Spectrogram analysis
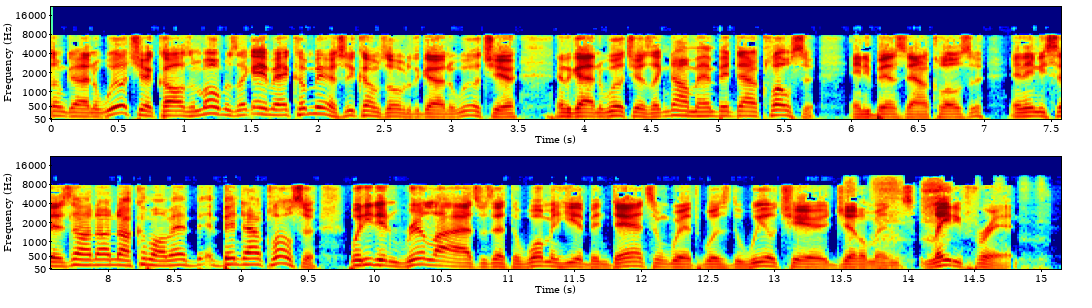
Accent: Texas, United States; I grew up in Texas. I went to school in a town with 1,500 people.

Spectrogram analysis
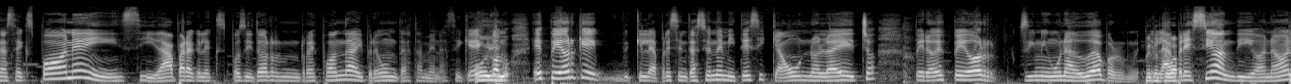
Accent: Puerto San Julián, Santa Cruz, Argentina; mismo en San Julián, te digo, en mi pueblo allá chiquitito, lejos de todo

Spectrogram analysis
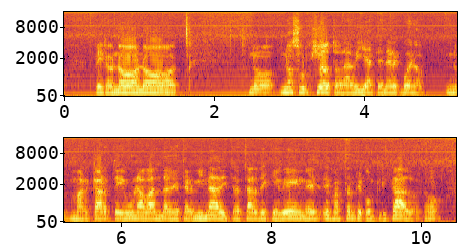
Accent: Argentina; yo y Paul, que somos argentinos

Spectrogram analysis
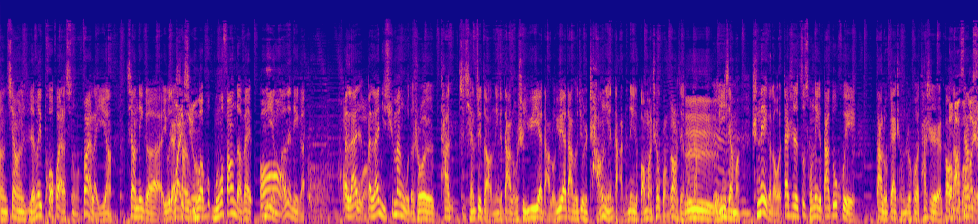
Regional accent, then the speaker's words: China; 不光是我们中国人去的特别多

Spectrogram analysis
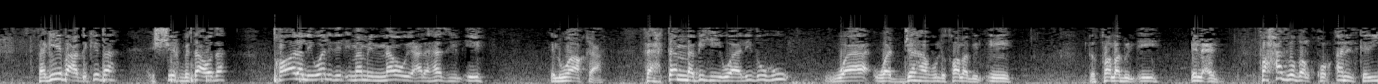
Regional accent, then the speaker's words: Egypt; زي ما كان عندنا في مصر هنا

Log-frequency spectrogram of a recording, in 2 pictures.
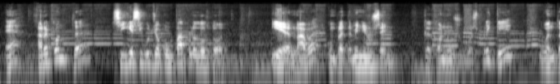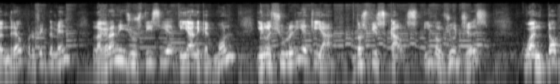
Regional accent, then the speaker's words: Catalonia, Spain; Catalán, sí, sí. De pura

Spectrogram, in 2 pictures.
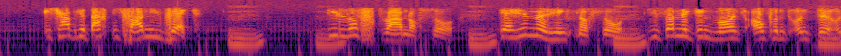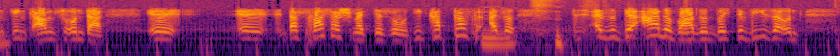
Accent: Königsberg, Kaliningrad Oblast, Russia; now in Germany; Ich komme aus Königsberg.

